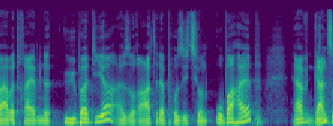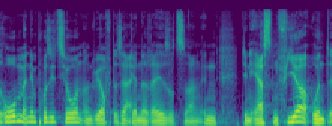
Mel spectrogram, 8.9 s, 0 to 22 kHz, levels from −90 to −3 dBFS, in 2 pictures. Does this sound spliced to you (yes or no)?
yes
